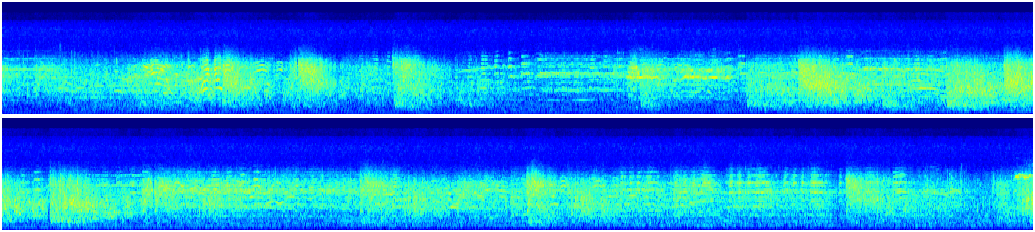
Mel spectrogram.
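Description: Film battle soundtrack: rifle shots going off every few seconds over orchestral score, with shouting voices.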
